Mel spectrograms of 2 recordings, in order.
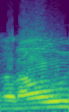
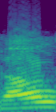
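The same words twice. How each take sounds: First: A w sound is heard before the r. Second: No w sound is heard before the r. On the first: The speaker calls it wrong. "ਇਹ ਰੌਂਗ ਨਹੀਂ ਹੈ" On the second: The speaker calls it right. "ਡਬਲਿਊ silent ਹੈ"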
